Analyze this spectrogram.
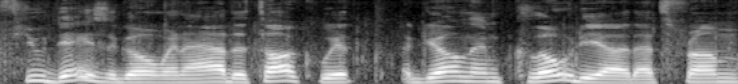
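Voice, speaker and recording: With a Quebec accent, a woman talks at a moderate pace in a very deep, low voice with ordinary pitch variation. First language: French. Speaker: vlogger and life coach. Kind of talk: vlog monologue. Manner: halting, searching for words.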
